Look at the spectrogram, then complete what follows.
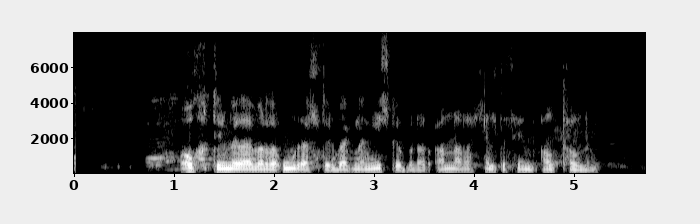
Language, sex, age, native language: Icelandic, male, 18-19, Icelandic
